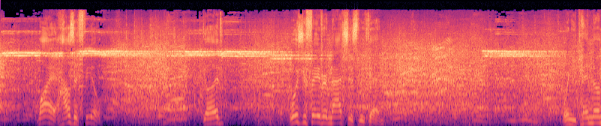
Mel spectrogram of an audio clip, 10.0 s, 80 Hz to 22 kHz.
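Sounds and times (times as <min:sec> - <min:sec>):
many distant voices: 0:00.6 - 0:10.0.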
